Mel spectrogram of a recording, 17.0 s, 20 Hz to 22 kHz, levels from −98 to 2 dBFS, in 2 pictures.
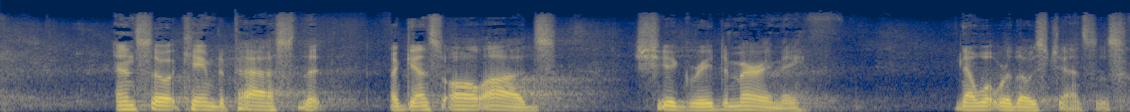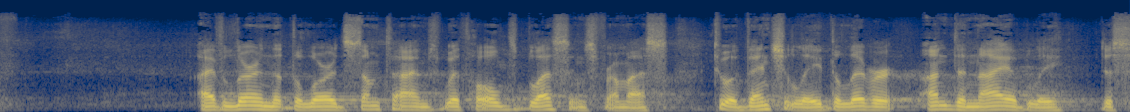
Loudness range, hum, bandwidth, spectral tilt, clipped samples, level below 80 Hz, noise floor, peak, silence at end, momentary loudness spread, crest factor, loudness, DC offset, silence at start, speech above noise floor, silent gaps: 4 LU; none; 13.5 kHz; -6 dB/octave; under 0.1%; -64 dBFS; -58 dBFS; -2 dBFS; 0 s; 11 LU; 16 dB; -19 LUFS; under 0.1%; 0 s; 40 dB; none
